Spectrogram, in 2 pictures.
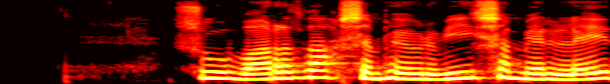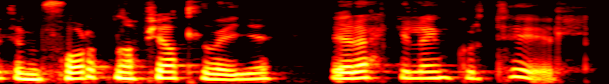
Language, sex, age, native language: Icelandic, female, 60-69, Icelandic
